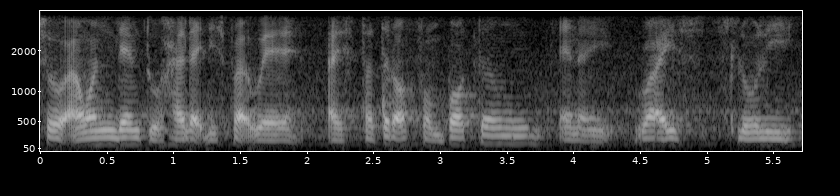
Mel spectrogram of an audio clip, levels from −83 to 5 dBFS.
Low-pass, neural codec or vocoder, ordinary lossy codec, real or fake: 3.6 kHz; vocoder, 44.1 kHz, 128 mel bands every 512 samples, BigVGAN v2; AAC, 32 kbps; fake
